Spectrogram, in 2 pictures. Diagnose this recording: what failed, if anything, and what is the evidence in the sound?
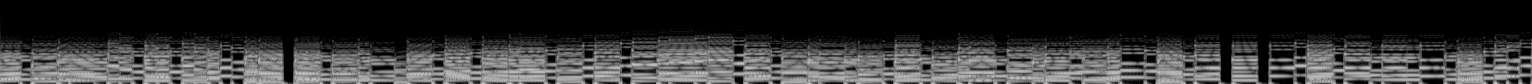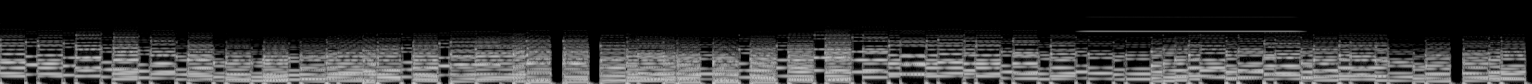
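Feedback whistle, 26.05 to 28.41 s: a thin, steady 4.7 kHz tone wavers about 20 dB below the sound, likely from a loudspeaker-to-microphone loop held right at the edge of feedback.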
